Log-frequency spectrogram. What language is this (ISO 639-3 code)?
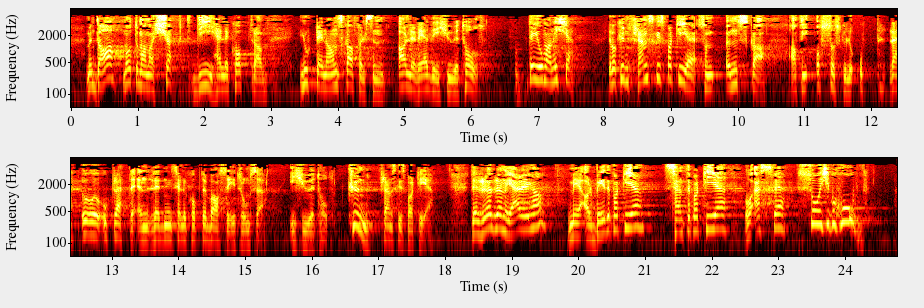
nob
